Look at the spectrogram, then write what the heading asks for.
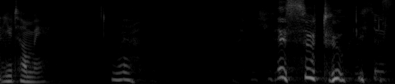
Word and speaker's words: Lesotho: I've studied places from, we have the same exact problem in England as, and I never pronounce it right, you tell me. Where? Lesotho. Lesotho.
